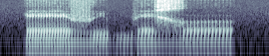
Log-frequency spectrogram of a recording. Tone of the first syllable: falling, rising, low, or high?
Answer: high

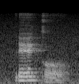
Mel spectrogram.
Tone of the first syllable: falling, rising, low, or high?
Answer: high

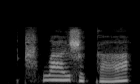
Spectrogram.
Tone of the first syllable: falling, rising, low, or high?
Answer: high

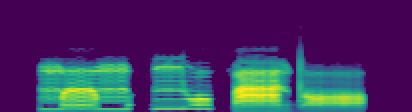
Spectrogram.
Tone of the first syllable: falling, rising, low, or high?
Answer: high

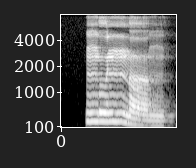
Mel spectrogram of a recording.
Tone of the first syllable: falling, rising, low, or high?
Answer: high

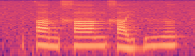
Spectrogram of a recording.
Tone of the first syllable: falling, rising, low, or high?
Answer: low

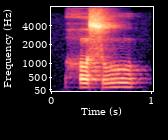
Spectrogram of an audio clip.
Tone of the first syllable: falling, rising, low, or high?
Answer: falling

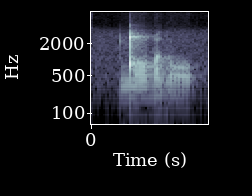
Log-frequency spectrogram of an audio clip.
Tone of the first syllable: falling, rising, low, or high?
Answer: high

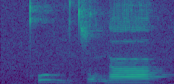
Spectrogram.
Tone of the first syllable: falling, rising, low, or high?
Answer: high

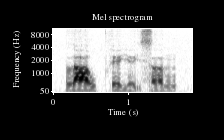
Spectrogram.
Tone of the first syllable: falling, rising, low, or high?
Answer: high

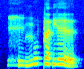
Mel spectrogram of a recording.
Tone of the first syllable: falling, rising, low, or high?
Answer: low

